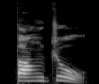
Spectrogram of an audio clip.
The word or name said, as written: bang1zhu4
